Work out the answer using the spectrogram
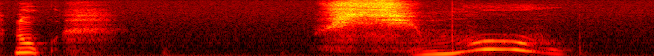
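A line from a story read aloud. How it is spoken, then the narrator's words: Stunned incredulous mutter. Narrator (Russian): Так же ошеломленно и недоверчиво пробормотала Поллианна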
